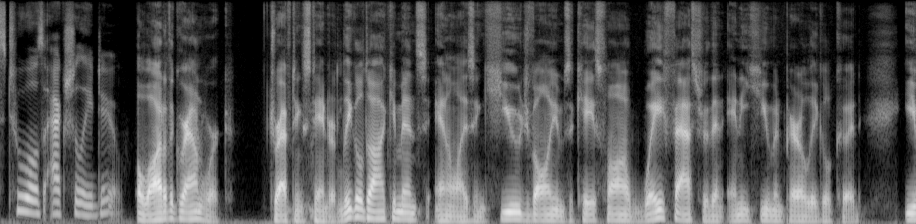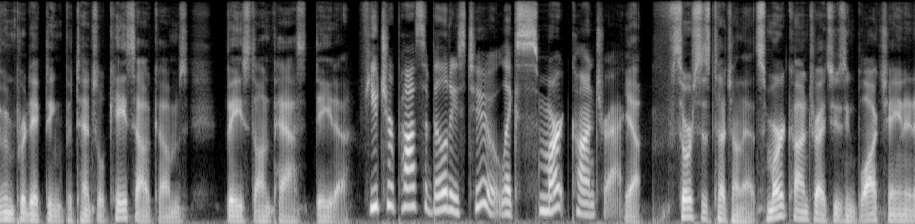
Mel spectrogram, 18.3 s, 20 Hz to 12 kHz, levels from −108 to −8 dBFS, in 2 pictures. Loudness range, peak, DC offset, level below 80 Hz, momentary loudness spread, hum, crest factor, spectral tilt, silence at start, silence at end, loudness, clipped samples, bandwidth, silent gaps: 5 LU; -6 dBFS; under 0.1%; -44 dBFS; 11 LU; none; 20 dB; -5.5 dB/octave; 0 s; 0 s; -27 LUFS; under 0.1%; 12 kHz; none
